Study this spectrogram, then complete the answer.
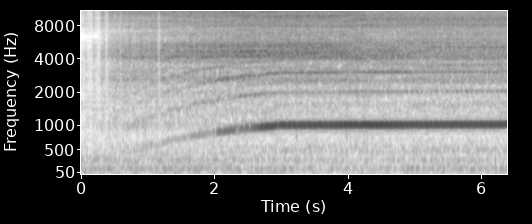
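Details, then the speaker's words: Emerson-branded Funai VCR from 2003 in rewind: a loud, shrill whine climbs in pitch over about three seconds, then holds a steady high note. Owner calls the noisy rewind the unit's problem; cause not stated. "okay so stop it right now but we put it in rewind and here's the problem"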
